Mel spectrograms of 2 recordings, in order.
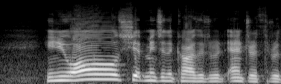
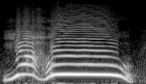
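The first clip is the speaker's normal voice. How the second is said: huge, high battle yell into the air; war cry held long and high; loud yell; 8 dB louder than usual. Acted. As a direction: yell to stun the crowd. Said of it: "Amynas let out a loud yell".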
